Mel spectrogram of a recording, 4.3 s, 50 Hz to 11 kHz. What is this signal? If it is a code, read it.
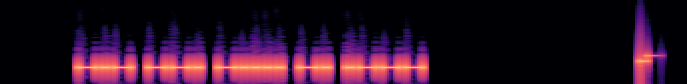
Morse code, heard as a keyed tone, about 33 wpm, 700 Hz. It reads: KG6NJ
